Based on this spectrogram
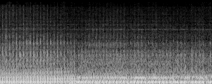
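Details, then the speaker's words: V-twin low-slung motorcycle being ridden, which the rider says feels strong. A deep, even thump pulling smoothly with no misfire gaps or stumbles; it sounds great and healthy. "And it sounds great."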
